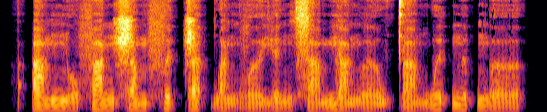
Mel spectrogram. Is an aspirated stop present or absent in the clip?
absent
